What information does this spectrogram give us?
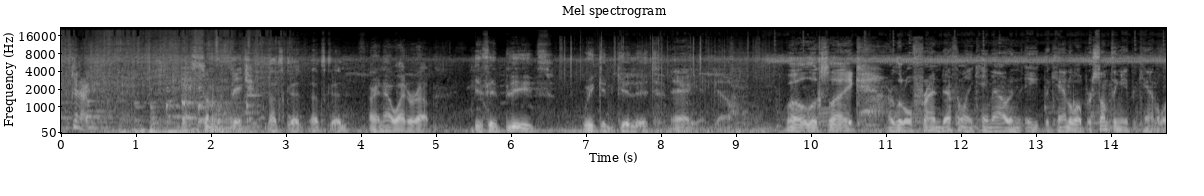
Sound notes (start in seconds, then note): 0.0 water hose spritzing; 8.7 fire crackling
